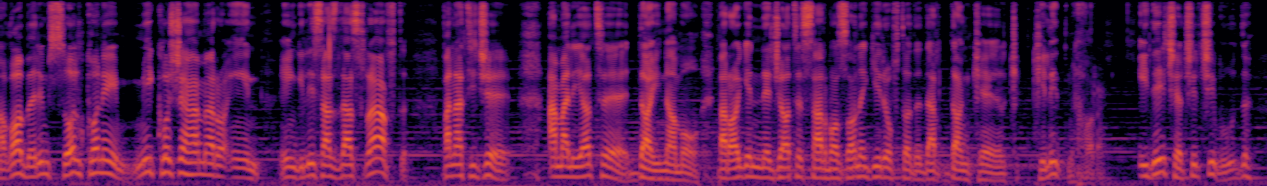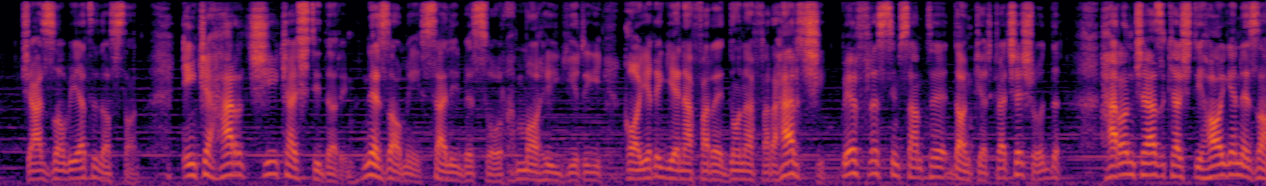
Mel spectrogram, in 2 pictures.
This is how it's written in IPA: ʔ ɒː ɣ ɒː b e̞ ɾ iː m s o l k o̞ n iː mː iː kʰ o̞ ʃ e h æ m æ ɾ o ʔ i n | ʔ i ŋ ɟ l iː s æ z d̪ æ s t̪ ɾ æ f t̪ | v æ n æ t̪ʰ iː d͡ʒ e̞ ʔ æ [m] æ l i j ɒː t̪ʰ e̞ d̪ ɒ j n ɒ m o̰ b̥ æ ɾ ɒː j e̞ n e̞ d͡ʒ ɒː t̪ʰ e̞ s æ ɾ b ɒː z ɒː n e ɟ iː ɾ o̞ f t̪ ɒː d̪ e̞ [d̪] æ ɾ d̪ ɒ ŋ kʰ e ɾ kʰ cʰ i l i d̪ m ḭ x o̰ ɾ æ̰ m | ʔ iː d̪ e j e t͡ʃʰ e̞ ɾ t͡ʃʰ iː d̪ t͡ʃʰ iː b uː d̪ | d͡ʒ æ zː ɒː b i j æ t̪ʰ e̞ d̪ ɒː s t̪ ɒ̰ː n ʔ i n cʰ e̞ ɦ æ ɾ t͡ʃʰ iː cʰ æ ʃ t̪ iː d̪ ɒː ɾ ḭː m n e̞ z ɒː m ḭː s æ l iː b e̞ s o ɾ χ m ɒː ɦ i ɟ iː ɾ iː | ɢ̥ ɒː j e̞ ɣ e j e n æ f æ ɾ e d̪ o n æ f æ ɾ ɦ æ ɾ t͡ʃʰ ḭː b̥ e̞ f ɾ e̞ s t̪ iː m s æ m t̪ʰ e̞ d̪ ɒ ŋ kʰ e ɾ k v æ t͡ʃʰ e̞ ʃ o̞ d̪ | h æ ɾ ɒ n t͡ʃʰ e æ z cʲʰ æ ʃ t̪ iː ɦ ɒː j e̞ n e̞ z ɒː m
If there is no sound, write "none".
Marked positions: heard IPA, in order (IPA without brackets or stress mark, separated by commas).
m, d̪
